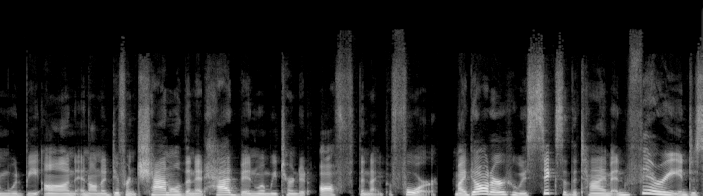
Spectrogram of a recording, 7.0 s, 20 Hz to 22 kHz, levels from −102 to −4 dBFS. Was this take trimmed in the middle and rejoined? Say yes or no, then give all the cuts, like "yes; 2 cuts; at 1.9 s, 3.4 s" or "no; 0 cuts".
no; 0 cuts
